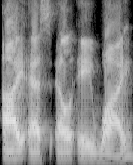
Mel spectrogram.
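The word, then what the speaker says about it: Islay: style of whiskey now isla uh it's spelled i-s-l-a-y but pronounced isla is a particular region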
